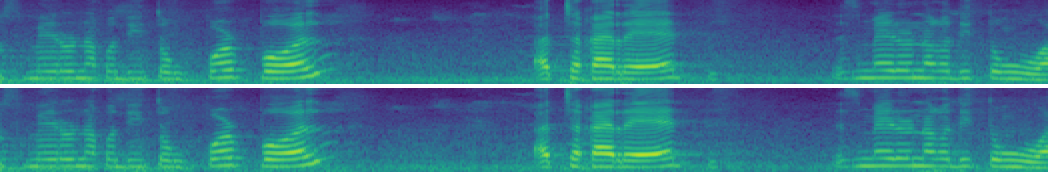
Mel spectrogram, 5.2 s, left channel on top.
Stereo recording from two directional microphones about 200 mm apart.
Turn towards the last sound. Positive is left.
turn(degrees=10)  # may be behind; listen again after turning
